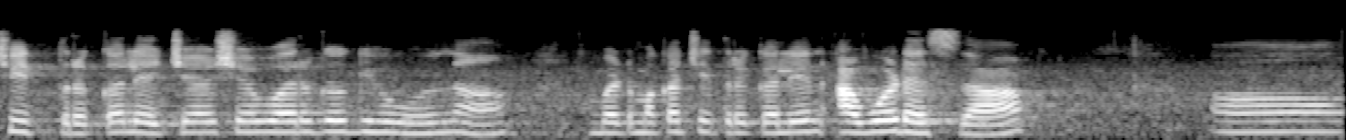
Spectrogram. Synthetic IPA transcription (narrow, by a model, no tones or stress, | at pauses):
t͡ɕit̪ɾəkəlet͡ɕeəɕeʋəɾɡɡʱeuna | bəʈməkat͡ɕit̪ɾəkəlenaʋəɽəsa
